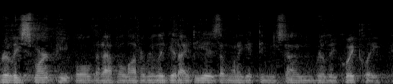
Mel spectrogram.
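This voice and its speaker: Very fast, somewhat breathy speech from a man with a fairly low pitch. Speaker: health system IT executive. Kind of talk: panel discussion.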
